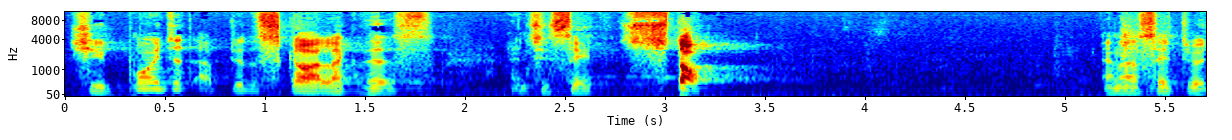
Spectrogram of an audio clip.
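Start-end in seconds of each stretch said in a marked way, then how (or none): 2.8-3.2 sharp, higher, louder one-word order; child's command. Retold or imitated. Father voices his small daughter ordering the rain, commanding.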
